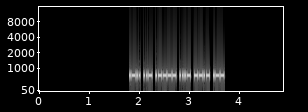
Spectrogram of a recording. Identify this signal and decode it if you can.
Morse code, heard as a keyed tone, about 48 wpm, 700 Hz. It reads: LU1VQW
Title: DXCC-100 Call Signs - 6 Characters - Repeated 2x - 50wpm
